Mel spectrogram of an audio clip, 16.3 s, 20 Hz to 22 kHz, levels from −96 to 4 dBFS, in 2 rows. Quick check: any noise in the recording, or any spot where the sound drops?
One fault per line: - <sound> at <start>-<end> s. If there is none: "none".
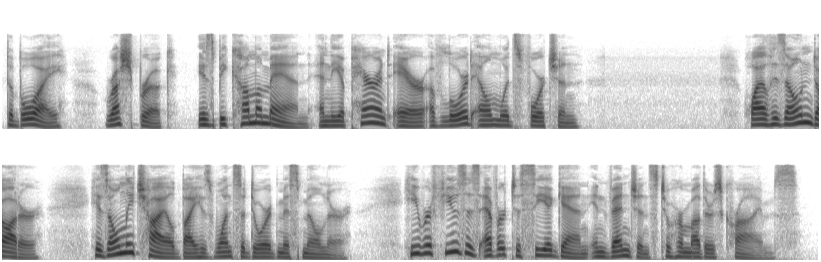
none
